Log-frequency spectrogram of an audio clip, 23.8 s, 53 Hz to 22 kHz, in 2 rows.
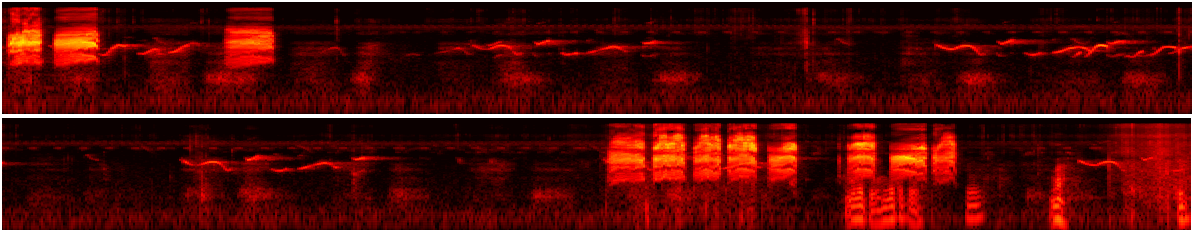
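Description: Whistled bird calls: short phrases sliding up and down in pitch, repeated every second or two. Loud crackling rustles of twigs and leaves being handled at the start and again from about 18 seconds in.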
